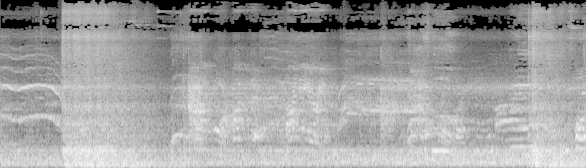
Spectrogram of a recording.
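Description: Gunshots from a video game ring out through television speakers.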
